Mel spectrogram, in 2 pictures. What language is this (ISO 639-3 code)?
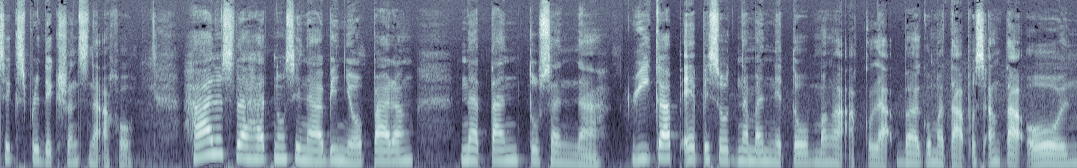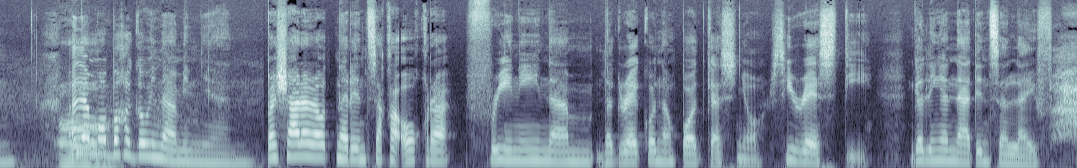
fil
